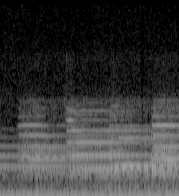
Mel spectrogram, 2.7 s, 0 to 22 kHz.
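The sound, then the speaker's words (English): A clock chimes two o'clock with slow, ringing bell tones, each new strike landing before the last one fades, so the sound stays continuous and resonant. It is fairly quiet and heard alone, with no talking. “The clock chimed 2 o'clock. A slow and desolate 2.”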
